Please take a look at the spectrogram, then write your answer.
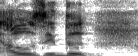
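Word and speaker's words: أَوْ زِدْ: انشاءاللہ۔ آیت نمبر 4 میں لفظ او زد علیہ میں دال ساکن پہ قلقلہ کریں، او زد، اور عین کا مخرج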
